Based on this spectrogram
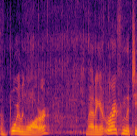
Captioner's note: water sloshing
